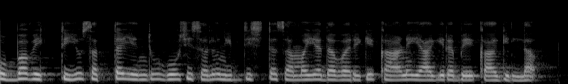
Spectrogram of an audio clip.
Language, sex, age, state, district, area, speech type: Kannada, female, 18-30, Karnataka, Kolar, rural, read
